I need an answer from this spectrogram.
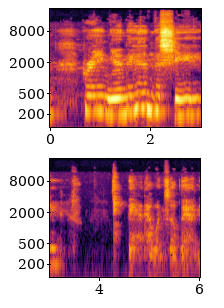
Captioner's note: kisses her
